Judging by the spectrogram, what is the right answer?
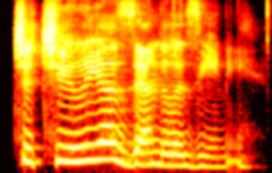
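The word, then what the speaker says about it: Cecilia Zandalasini: Chichulia Xandelazini. Xandelazini. Broadway. Yeah. It's actually one of my favorite names to pronounce.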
